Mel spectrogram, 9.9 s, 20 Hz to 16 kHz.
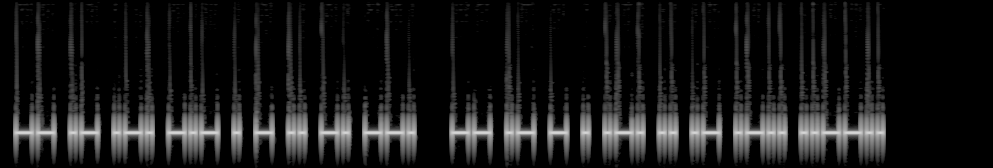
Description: Morse code, heard as a keyed tone, about 22 wpm, 700 Hz. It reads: MARKETING MATERIAL?
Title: Sentences from Top 1000 Words - Review Part 5 - 22wpm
